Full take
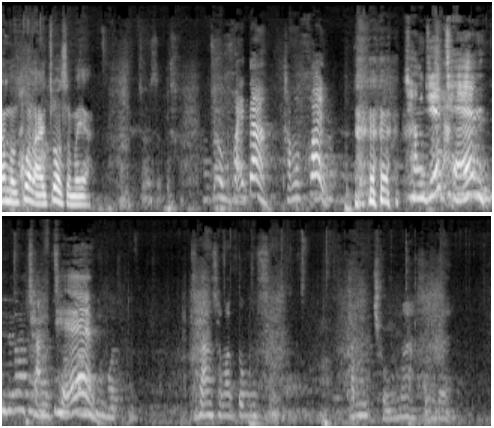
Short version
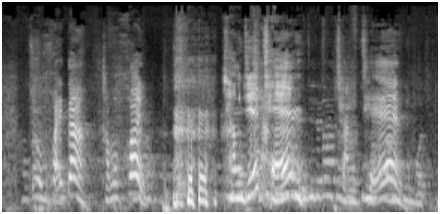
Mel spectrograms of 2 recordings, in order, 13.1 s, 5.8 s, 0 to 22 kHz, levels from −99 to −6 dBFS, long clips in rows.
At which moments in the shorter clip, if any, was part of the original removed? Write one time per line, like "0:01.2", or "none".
none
